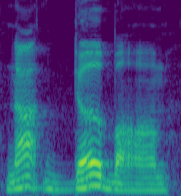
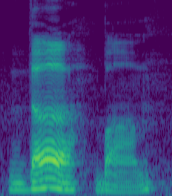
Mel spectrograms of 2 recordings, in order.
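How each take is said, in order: First: "the bomb" said slowly as the ordinary phrase; "the bomb" read in the ordinary way; wrong stress, not the bomb. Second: "the bomb" with "the" stressed and rising; corrected pronunciation. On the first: Correcting the chat, "the bomb" said plainly. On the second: Correcting chat, stressing "the" in "the bomb". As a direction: lean on "the" in "the bomb". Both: Shown as a demonstration.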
